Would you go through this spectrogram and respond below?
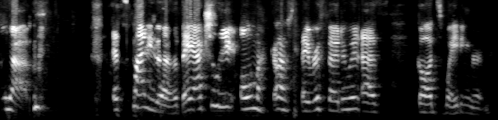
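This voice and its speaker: A woman's voice: sits high, expressive, normal speed, sharp tone, low-quality recording. An Australian woman in her thirties, a guest chatting casually and laughing often. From Western Australia. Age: 30s. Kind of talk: casual interview chat.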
